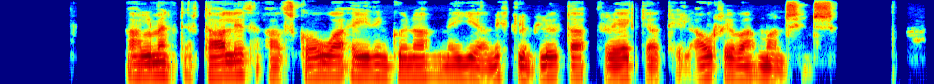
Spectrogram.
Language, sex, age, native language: Icelandic, male, 50-59, Icelandic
